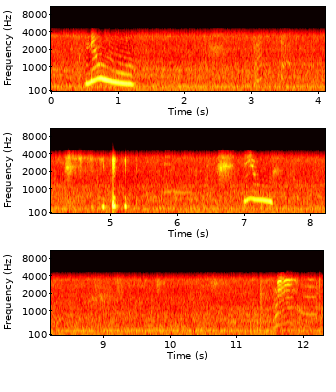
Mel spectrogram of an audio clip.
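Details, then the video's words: A baby kitten gives short, thin squeaks that slide downward in pitch. One comes near the start and a quieter one follows a few seconds later, among soft rustling and faint household noise. "Baby kitty squeaks oh so cute"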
